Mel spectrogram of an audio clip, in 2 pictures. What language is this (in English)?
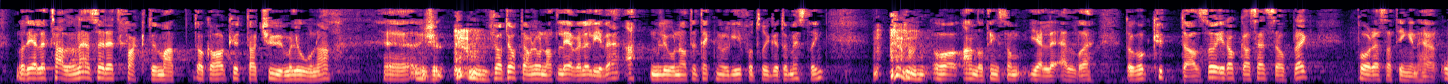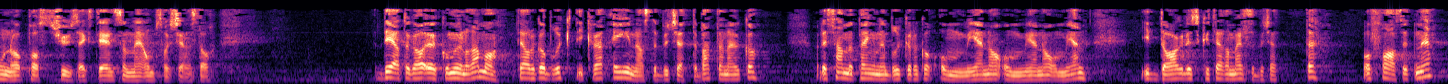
Norwegian Bokmål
